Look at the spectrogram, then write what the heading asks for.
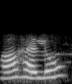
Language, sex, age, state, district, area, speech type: Marathi, female, 30-45, Maharashtra, Amravati, rural, conversation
